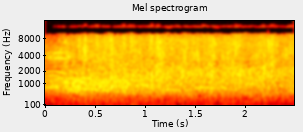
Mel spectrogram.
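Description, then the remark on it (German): A burst of applause played in as a sound effect, dense and steady clapping from a group, fairly loud, filling the whole moment with no pauses. “Jetzt müsstet ihr noch so einen Applaus einspielen.”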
